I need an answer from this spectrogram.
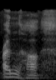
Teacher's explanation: نون ساکن کے بعد ہا حرف حلقی ہے تو نون ساکن کو یہاں پر اظہار کے ساتھ پڑھیں گے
